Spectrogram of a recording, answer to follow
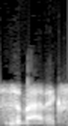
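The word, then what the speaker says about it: cymatics: of like visual sound, which is somatics, but it's spelled with a C, not a K at the end.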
